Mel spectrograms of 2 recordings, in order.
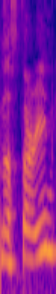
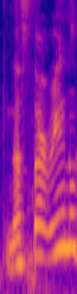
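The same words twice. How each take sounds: First: The word ends on the 'n' consonant. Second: The word ends with a short 'u' vowel. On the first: "नून की पेश खा डाली" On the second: "असल में नून पेश नू है"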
